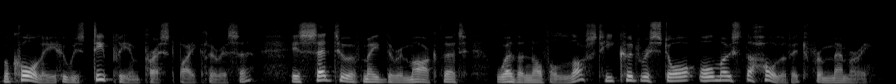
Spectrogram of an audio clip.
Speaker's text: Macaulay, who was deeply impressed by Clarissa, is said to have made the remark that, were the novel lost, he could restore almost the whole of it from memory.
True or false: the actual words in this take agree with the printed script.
true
